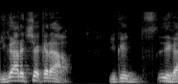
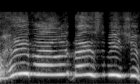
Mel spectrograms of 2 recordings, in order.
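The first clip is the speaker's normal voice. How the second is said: very high, squeaky little toy doll voice; 6 dB louder than usual. Retelling a video call with his daughter, imitating his own doll voice. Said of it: "I have to do the doll's voice and go".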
